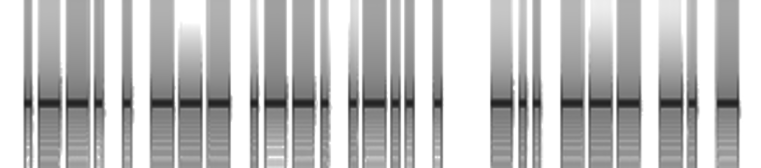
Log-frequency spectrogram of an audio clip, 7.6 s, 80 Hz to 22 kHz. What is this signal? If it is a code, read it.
Morse code, heard as a keyed tone, about 17 wpm, 700 Hz. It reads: PEOPLE DONT
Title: Sentences from Top 600 Words 17wpm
